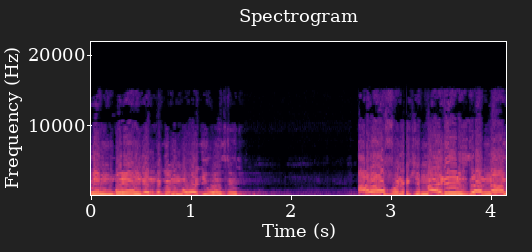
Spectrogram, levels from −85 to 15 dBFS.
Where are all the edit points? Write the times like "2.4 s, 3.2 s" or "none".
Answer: none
